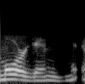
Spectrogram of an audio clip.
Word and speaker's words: Morgan: E-R-N-I-C-E. And then Morgan. M-O-R-G-A-N.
